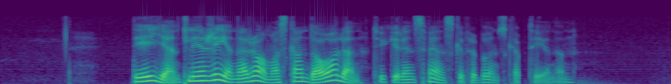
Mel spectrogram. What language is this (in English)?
Swedish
